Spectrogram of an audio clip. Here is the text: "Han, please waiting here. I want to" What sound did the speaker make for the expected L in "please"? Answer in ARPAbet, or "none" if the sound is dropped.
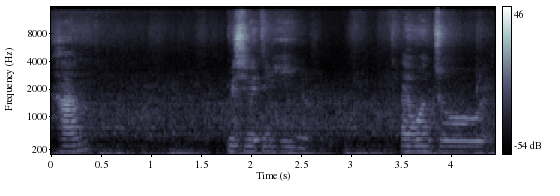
none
